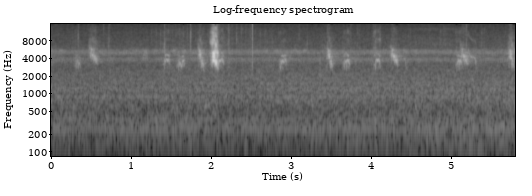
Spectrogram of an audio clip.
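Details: High, thin chip notes from a willow tit arriving for food at a Tenmangu shrine, 1 September 2022, with one loud sharp note near the two-second mark and fainter chips scattered around it.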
